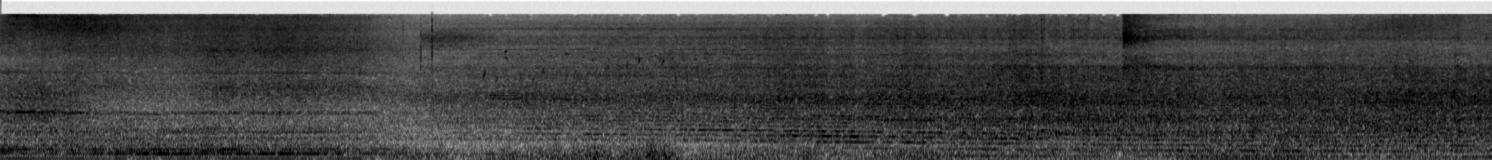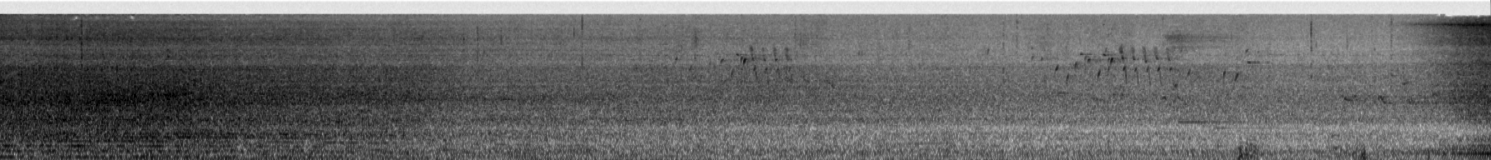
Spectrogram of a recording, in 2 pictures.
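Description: Chiltern Railways diesel multiple unit running past the platform. The engine and wheels on the rails grow loudest midway, then fade into the distance. Right at the end the engines of another approaching diesel unit come in.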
